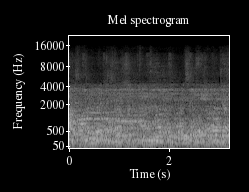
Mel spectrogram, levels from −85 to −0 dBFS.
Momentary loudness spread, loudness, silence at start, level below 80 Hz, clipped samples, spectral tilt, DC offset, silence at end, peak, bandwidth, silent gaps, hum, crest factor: 2 LU; -31 LUFS; 0 s; -56 dBFS; under 0.1%; -5 dB/octave; 0.2%; 0 s; -18 dBFS; 16.5 kHz; none; none; 14 dB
